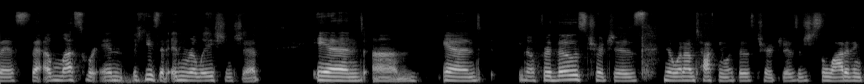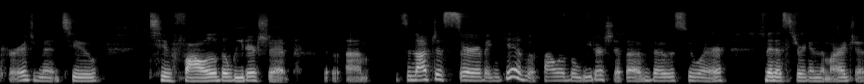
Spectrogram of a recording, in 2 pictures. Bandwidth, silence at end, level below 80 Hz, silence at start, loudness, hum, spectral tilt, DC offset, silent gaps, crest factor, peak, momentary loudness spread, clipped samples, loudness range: 13 kHz; 0 s; -80 dBFS; 0 s; -27 LUFS; none; -5.5 dB/octave; under 0.1%; 3.04-3.13 s, 4.28-4.38 s, 4.99-5.19 s, 11.83-11.88 s, 12.45-12.60 s; 18 dB; -8 dBFS; 12 LU; under 0.1%; 4 LU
